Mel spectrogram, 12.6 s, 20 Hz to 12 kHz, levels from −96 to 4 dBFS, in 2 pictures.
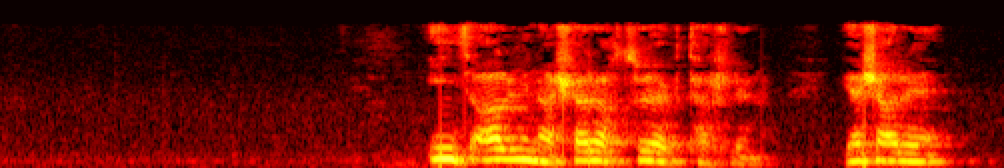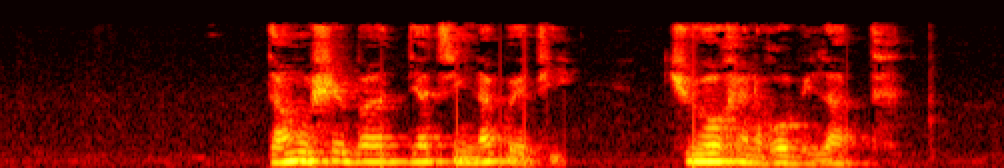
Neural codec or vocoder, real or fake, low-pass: none; real; 7.2 kHz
